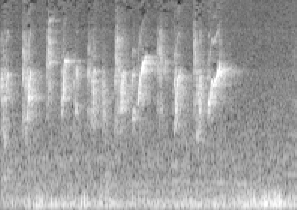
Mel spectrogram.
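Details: A lively fantail gives a steady series of short, squeaky slurred notes, each rising then dipping, repeated a little more than once a second, with soft background murmur.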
